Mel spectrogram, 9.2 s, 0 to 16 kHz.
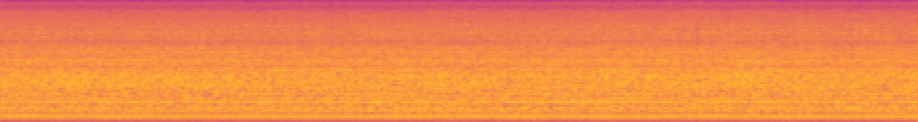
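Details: WEN TF1450X 14500W tri-fuel generator after repair, previously running 20 seconds then dying from lost spark: constant, even engine hum at fixed speed, no surging, hunting or dying off; now holds speed past 20 seconds, display shows 232 volts.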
